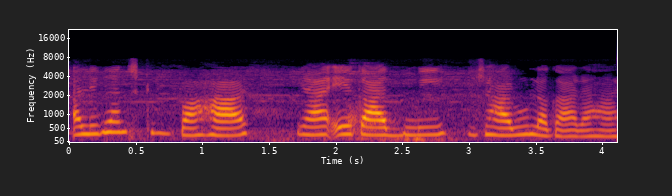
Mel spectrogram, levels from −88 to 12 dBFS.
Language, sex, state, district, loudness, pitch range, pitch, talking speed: Hindi, female, Uttar Pradesh, Lucknow, -15 LUFS, 250-290 Hz, 270 Hz, 130 wpm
